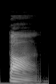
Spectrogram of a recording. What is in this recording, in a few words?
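"dan", Chinese, fourth tone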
